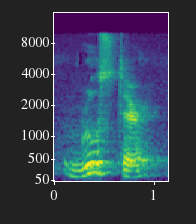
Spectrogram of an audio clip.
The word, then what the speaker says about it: rooster: Rooster es gallo. Fíjense la doble O.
